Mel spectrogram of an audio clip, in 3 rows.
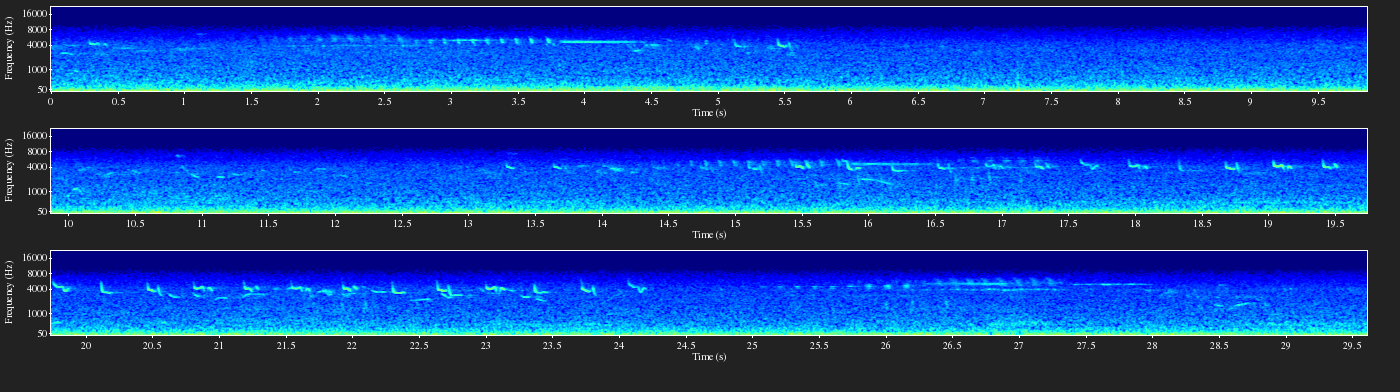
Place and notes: Aukštadvario seniūnija, Litauen - Lithuania, farm house, terrace stairways, morning time
Sitting at the terrace stairways of the main house in the morning time. The sounds of the morning birds, a mellow wind crossing the downhill fields, a deer crossing the fields in the distance, a nearly inaudible plane crossing the sky.
international sound ambiences - topographic field recordings and social ambiences
2 July, 06:30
